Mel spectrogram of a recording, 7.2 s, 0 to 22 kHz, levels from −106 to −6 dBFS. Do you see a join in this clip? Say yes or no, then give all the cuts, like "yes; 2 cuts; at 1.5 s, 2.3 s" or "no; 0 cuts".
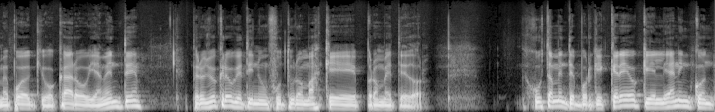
no; 0 cuts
